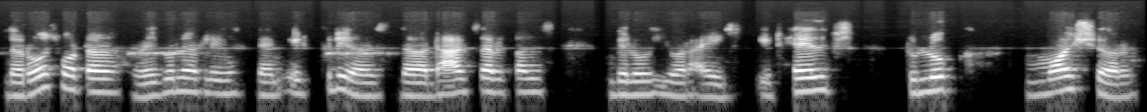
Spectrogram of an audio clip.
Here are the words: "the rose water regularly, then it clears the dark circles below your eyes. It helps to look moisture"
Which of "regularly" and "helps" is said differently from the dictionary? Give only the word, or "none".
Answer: none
